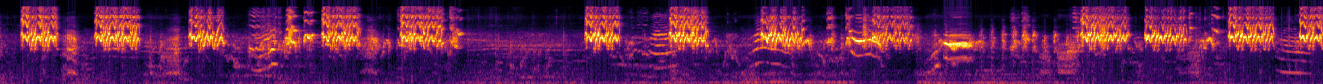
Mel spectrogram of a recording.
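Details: Chirping from a pet bird used as an alarm clock: loud, harsh, high bursts repeated irregularly about once a second, with faint whistled slurred notes and a low hum in the pauses.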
